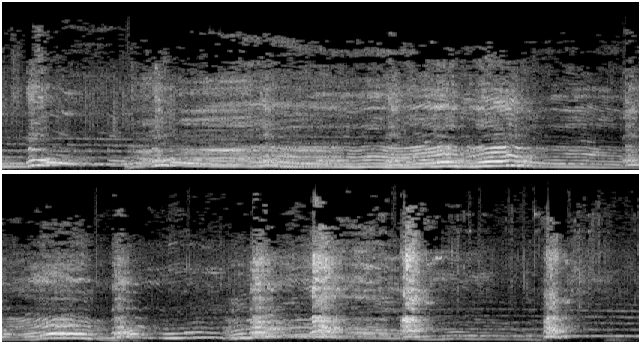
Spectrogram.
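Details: Group of dogs howling to a siren test, dense overlapping wails that bend up and down in pitch, with yelps and breaks near the end, a faint steady siren beneath.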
